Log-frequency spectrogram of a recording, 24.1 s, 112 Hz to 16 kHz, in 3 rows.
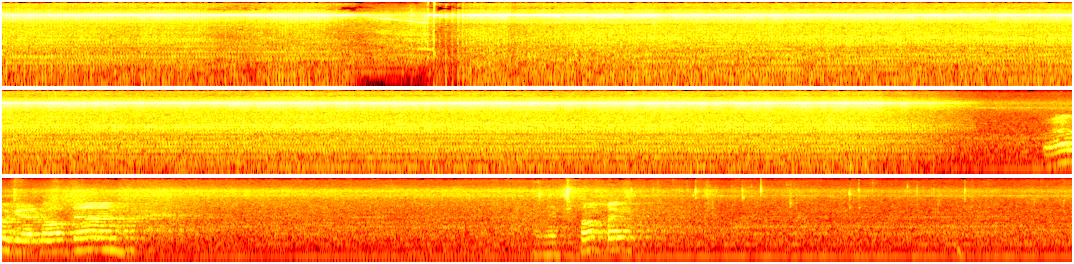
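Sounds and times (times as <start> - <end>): demolition hammer chiselling concrete: 0.0 - 15.4.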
